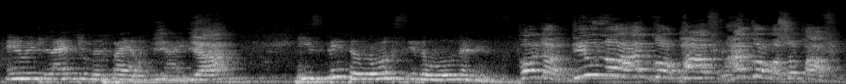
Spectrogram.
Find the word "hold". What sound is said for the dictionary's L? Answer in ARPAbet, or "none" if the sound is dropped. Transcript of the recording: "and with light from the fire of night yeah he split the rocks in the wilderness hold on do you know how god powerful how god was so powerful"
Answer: none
